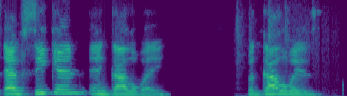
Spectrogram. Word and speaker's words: Absecon: How do you pronounce that? Absicon? It's Absecon and Galloway, but Galloway is the one I'm in.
